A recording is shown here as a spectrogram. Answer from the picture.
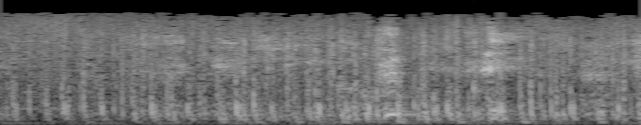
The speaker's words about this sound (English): The outlaw band camped in the hills. Their leader, a man named Varley, waited as a horse and rider galloped in from the east.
